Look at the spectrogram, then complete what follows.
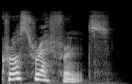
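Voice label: "cross-reference", British English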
